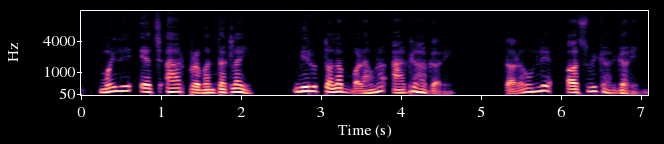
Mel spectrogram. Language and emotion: Nepali, sad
